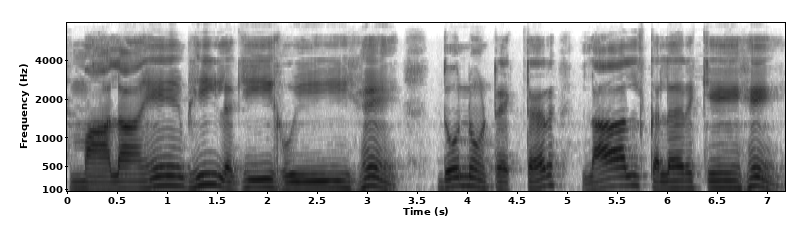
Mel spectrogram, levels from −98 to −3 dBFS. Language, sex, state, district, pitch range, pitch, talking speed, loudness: Hindi, male, Madhya Pradesh, Dhar, 115-155 Hz, 125 Hz, 90 wpm, -15 LUFS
